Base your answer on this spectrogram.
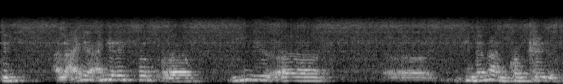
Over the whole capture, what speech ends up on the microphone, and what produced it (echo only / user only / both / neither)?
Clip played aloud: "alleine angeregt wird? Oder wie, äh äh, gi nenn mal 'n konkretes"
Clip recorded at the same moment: echo only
